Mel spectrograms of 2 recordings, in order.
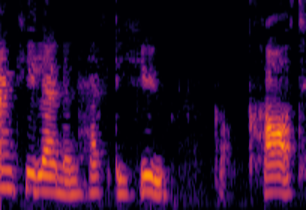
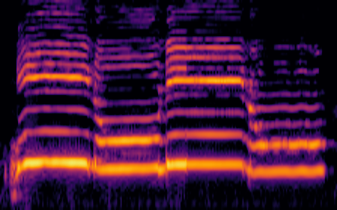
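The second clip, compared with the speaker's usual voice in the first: siren sound; 14 dB louder, much slower than usual. Acted. Police siren imitation.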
